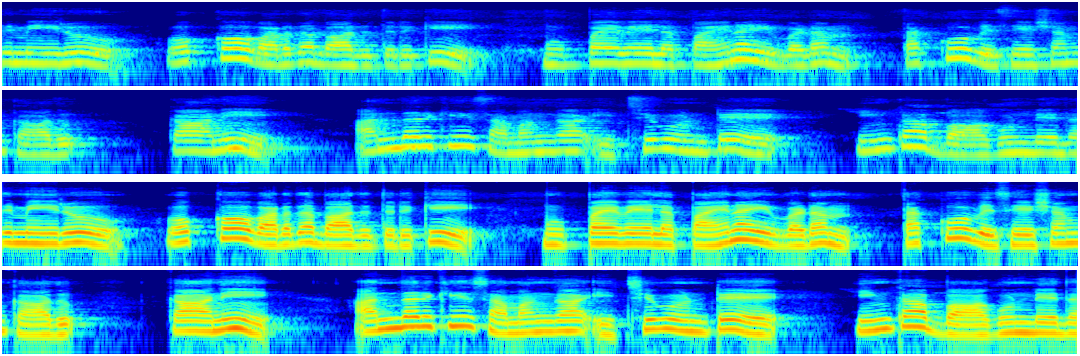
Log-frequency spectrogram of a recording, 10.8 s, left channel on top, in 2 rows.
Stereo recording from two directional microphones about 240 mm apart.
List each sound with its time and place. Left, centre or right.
0.0 s speech: right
